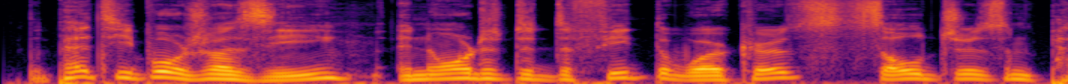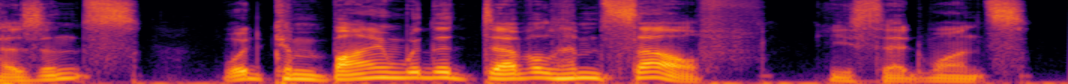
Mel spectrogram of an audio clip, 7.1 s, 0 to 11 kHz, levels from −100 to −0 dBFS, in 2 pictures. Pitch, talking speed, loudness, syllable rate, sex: 130 Hz, 175 wpm, -21 LUFS, 5.3 syllables/s, male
